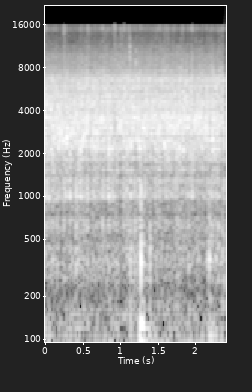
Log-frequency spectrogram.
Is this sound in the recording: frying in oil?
yes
